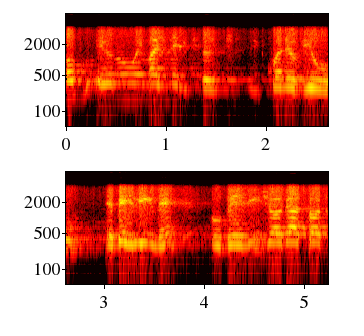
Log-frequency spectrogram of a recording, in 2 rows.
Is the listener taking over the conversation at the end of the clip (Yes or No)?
No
